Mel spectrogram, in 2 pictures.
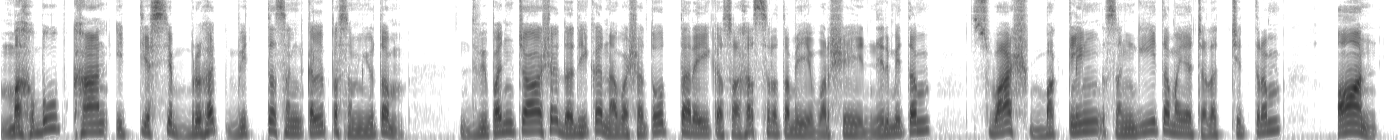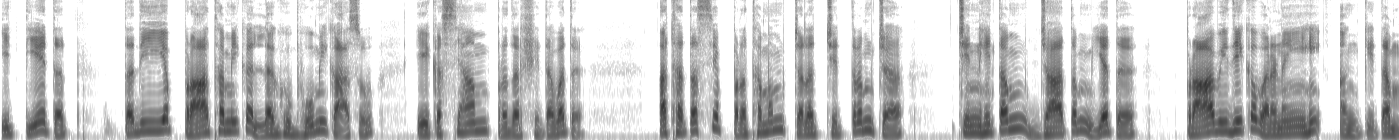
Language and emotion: Sanskrit, neutral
